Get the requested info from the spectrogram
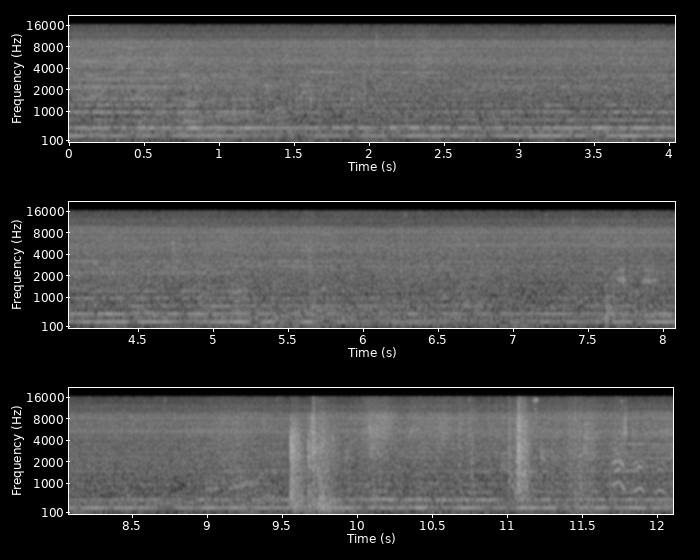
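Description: A steady mechanical drone with a constant hum, with a couple of brief knocks near the end.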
